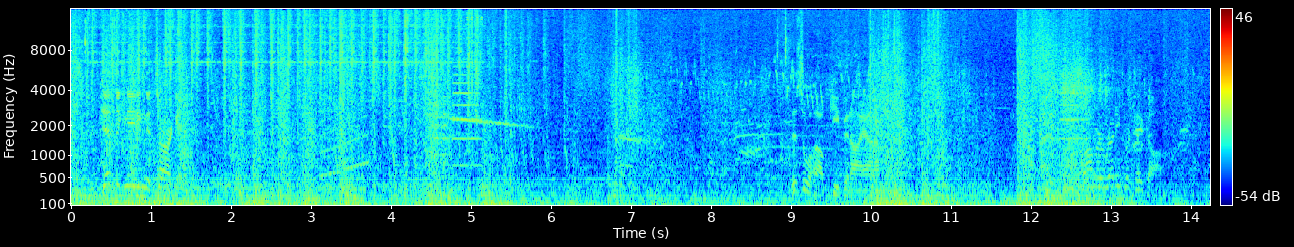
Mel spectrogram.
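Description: Shells explode with heavy booming thuds.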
